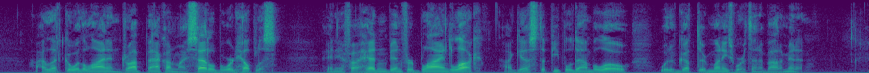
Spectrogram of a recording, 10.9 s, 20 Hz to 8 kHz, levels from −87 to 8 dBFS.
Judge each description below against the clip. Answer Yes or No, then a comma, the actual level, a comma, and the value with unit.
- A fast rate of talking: Yes, fast, 210 wpm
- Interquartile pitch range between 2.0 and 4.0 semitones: Yes, average, 2.9 semitones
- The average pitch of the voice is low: Yes, low, 110 Hz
